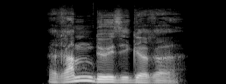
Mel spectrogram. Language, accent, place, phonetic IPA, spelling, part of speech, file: German, Germany, Berlin, [ˈʁamˌdøːzɪɡəʁə], rammdösigere, adjective, De-rammdösigere.ogg
- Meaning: inflection of rammdösig: 1. strong/mixed nominative/accusative feminine singular comparative degree 2. strong nominative/accusative plural comparative degree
